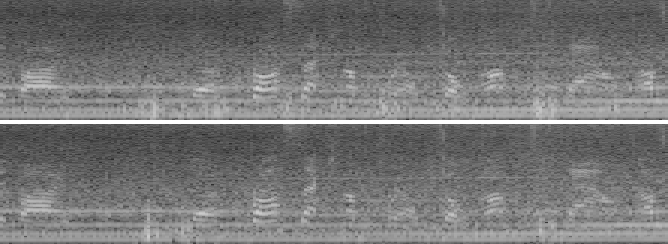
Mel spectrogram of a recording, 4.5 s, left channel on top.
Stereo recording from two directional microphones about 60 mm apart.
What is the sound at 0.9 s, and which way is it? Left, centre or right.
Speech, left.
